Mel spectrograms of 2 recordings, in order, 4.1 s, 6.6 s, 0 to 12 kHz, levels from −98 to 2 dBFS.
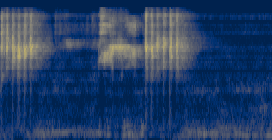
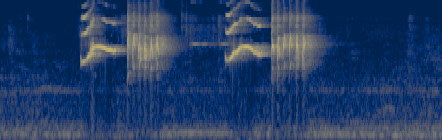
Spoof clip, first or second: first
